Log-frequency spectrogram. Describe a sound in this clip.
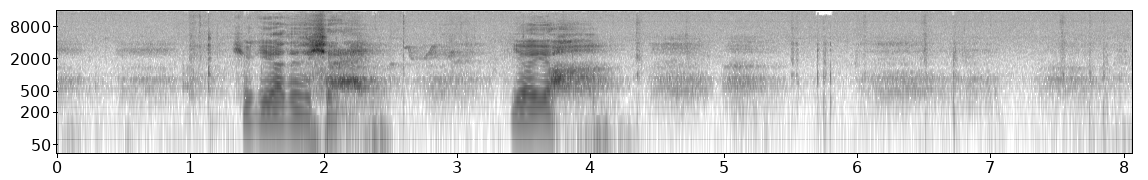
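Footsteps crunch on a rocky trail.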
